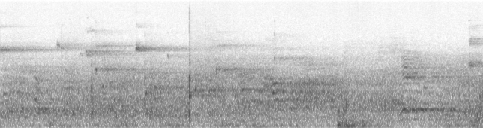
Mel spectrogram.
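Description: Shuttlecocks are struck by rackets in a large echoing hall.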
